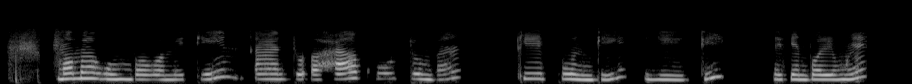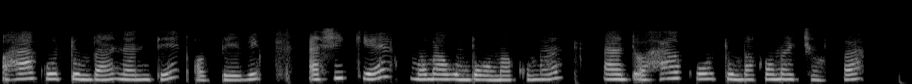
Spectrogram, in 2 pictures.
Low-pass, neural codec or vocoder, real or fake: 5.4 kHz; codec, 44.1 kHz, 3.4 kbps, Pupu-Codec; fake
